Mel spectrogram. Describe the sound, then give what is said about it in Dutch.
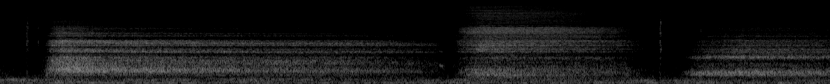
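Deep, slow breathing in and out: long airy rushes of breath, about three drawn-out phases, each rising then easing off, fairly faint over a steady background hiss. “En ik haal ook diep in en uit adem.”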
